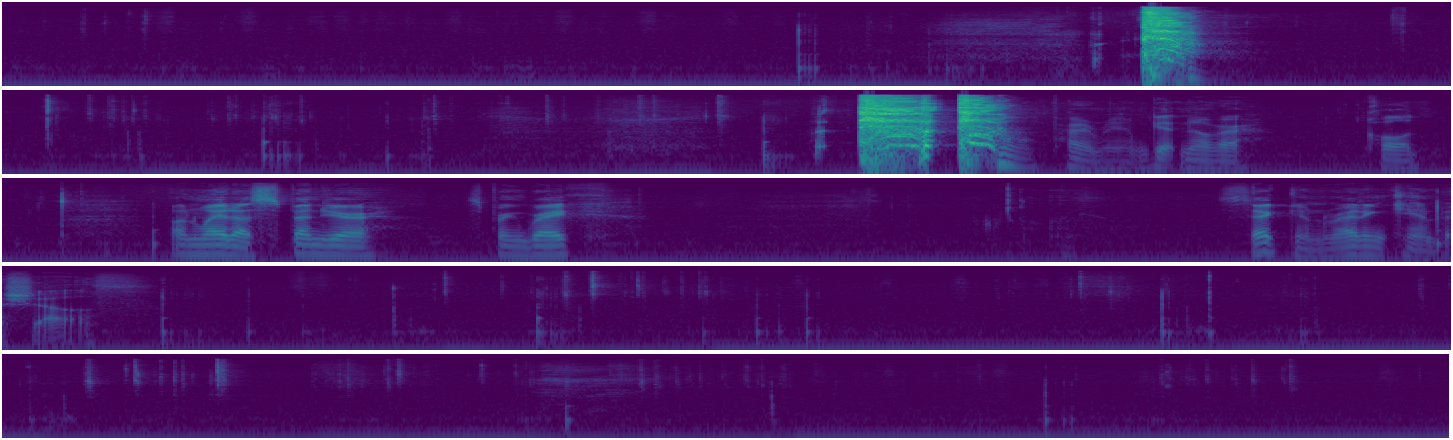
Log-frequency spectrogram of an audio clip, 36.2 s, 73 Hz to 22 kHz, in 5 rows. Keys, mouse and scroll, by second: 0.3 alt+click, 0.6 alt+click, 0.9 click, 1.3 click, 2.4 click, 2.9 click, 3.4 click, 4.1 click, 6.3 click, 7.1 click, 8.5 p, 9.7-10.8 typing, 11.0 click, 12.2 click, 12.8 click, 13.0 click, 13.9 click, 14.3 click, 14.7 click, 16.7 click, 17.0 click, 19.0 click, 19.2 click, 19.6 click, 20.0 click, 21.4 click, 24.5 ], 25.0 ], 25.2 ], 25.4 ], 25.9 click, 26.2 click, 26.7 click, 27.2 click, 29.0 alt+click, 29.5 alt+click, 30.0 $, 30.9 click, 31.3 click, 32.1-32.8 typing, 33.2 click, 33.5 click, 33.8 click, 34.1 click, 34.8 alt+click, 34.8 [, 35.1 [, 35.3 [, 35.7 click, 35.9 click.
